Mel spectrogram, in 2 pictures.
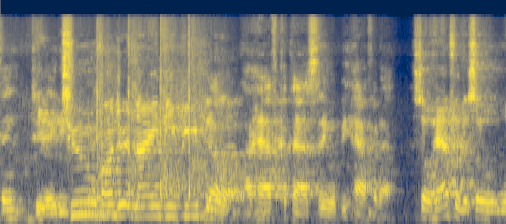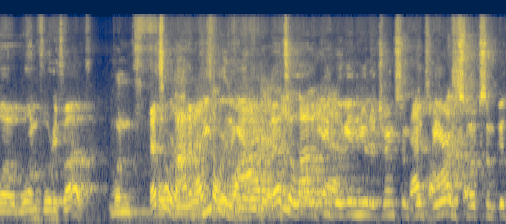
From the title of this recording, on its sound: On Location: Makers Craft Brewery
